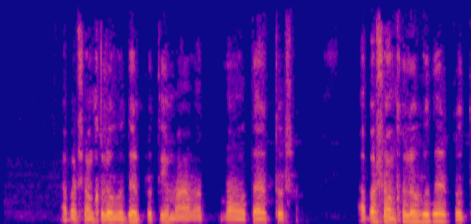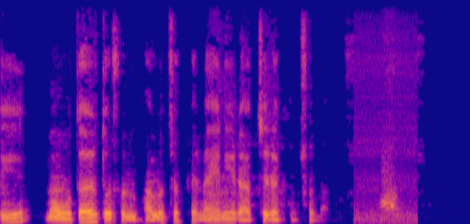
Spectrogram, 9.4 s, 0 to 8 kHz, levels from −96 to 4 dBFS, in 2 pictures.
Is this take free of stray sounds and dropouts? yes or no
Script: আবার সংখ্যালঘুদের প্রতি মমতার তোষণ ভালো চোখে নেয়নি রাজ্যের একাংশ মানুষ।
no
